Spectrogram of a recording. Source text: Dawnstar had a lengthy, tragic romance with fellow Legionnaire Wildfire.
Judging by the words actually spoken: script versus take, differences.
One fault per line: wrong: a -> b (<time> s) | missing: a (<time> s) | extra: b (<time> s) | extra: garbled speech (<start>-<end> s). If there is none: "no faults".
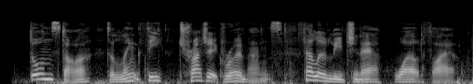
missing: had (0.9 s)
missing: with (2.8 s)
